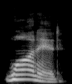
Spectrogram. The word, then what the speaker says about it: wanted: And in fact, it's very common to drop the t consonant in a word like wanted. I wanted to go. I wanted to eat spaghetti. Wanted. Wanted. I dropped the T from my pronunciation. Why? This word follows the rules of what's called the nasal flap, sometimes called the vanishing T.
